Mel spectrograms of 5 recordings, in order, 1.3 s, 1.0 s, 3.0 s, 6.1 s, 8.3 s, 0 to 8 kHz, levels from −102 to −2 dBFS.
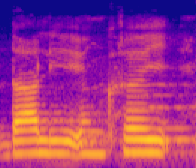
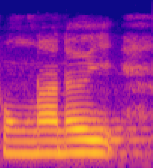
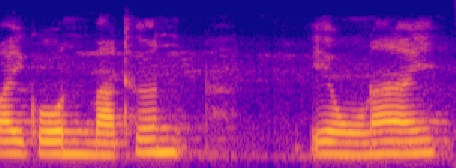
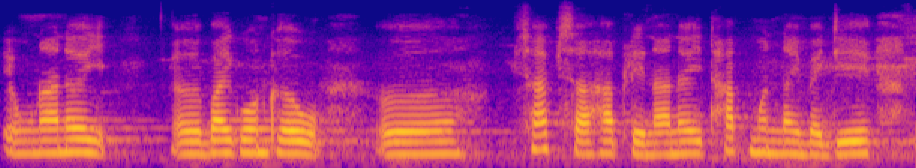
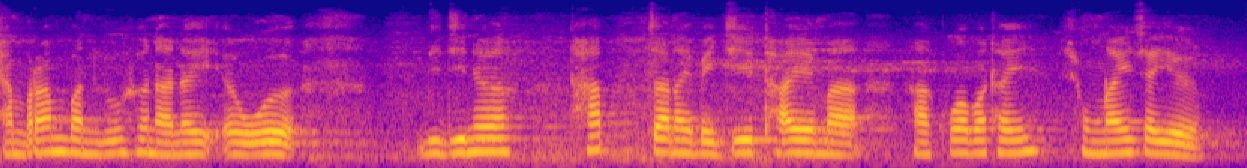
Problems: none marked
